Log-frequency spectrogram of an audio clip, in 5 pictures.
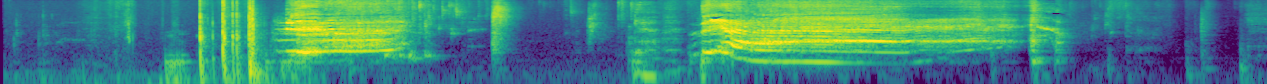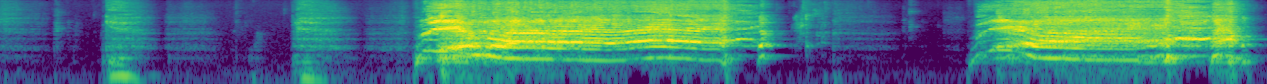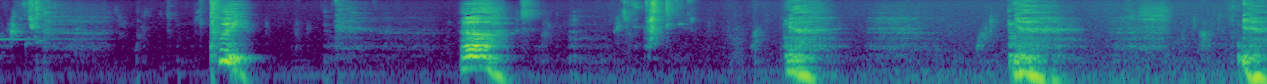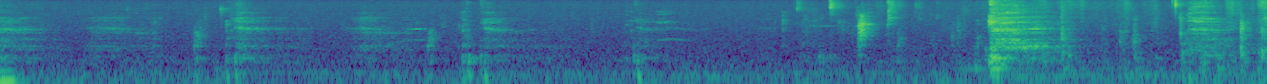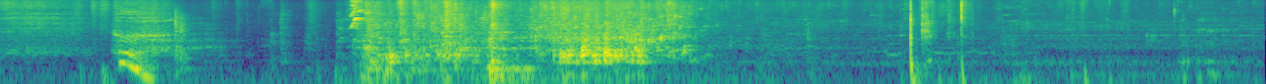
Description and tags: Content warning
I’m always chuckling at characters who vomit in shows because they usually just cough and spit up. Mine action is quite loud, violent, and rough. There’s really no way to do this stealthily.
ill, vomit, Natsot, sick, vomiting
